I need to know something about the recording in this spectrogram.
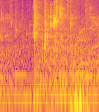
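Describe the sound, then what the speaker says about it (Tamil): Water poured over bael fruit pulp and strained, giving a short splashing trickle up close, brief and moderately loud. "இன்னும் கொஞ்சம் தண்ணியை விட்டு இன்னும் கொஞ்சம் வடிகட்டிக"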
